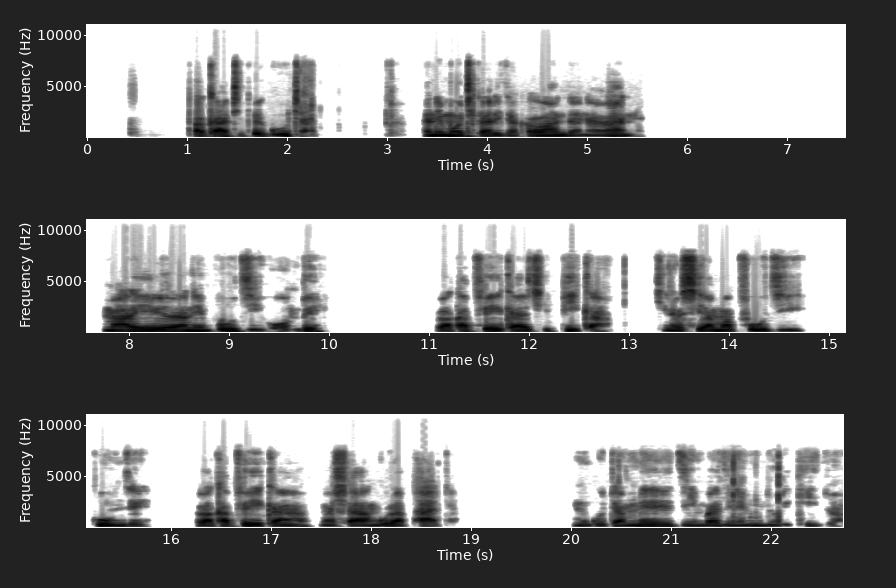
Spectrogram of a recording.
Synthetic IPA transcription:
pakatipe̞ɡʱutʰa | pane̞mo̞t̬o̥kaɾid͡zakʰawandanaʋaːn̤u | majeʋane̞bʱud͡ziɦo̞mbe̞ | ʋakap͡fe̞kat͡ʃipika | t͡ʃino̞sijamap͡fud͡zi | kunze̞ | ʋakap͡fe̞kamaʃaŋɡuɾapʰa̰tḁ | muɡʱutamune̞d͡zimbad͡zine̞munurikʰiːd͡zwa

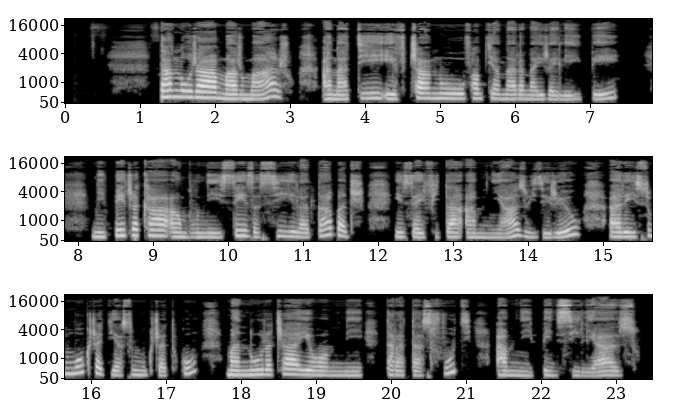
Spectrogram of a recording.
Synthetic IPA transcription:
t̪anuɾəmaɾumaɾu̥anat̪ievi̥ʈ͡ʂanufampianaɾanaiɾajleib̥e | mipeʈ͡ʂakʰəambunisezəsilat̪abaʈ͡ʂə̥izajv̥it̪aʔaminiazuiziɾewaɾisumuku̥ʈ͡ʂəd̪iəsumuku̥ʈ͡ʂad̪i̥kumanuɾaʈ͡ʂəewaminit̪aɾat̪asi̥fut͡si̥aminipenisiliazu̥

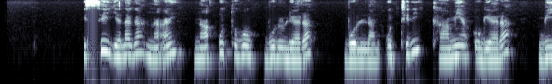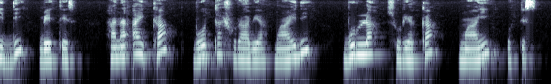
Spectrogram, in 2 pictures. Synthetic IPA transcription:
ʔɪsːɪjɛlɐɡɐnɐʔɐjnaːʔʊt̪ɔɦɔbʊlʊlɪjaɾɐ | bɔlːɐnʊt̪ːɪd̪ɪkʰaːmɪjɐʔɔɡɪjaːɾɐ | biːd̪ːɪbe̞ːt̪ːe̞ːs | hɐnɐʔɐjkːɐ | bo̞ːt̪ːɐʃʊɾaːbɪjɐmaːjɪd̪ɪ | bʊlːɐsʊɾɪjɐkːɐ | maːjɪʊt̪ːɪs

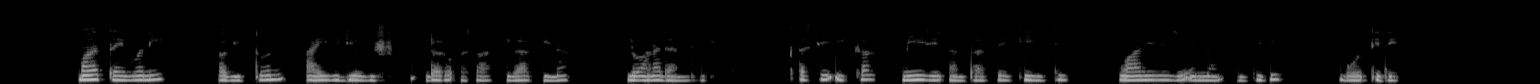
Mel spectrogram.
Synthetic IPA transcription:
maːt̪ːɐjwɔnɪ | bɐɡɪd̪̥ːɔn | ɐjwɪd̪ɪjɔɡɪʃːd̪ɐɾɔʔɐsaːɪɡaːkːeːnɐ | lɔʔɐnɐd̪ɐnd̪ɐjɪd̪ɛ̥ | kʼɐsːɪʔɪkːɐ | miːzɪk̪ʼɐnt̪ːaːpːɛkɪjɪd̪ːɪ | waːnɪd̪ɪzɔ̰ʔɪnːɐnɛɡːɪd̪ɪ | bo̞ːt̪ʼːɪd̪ɛ

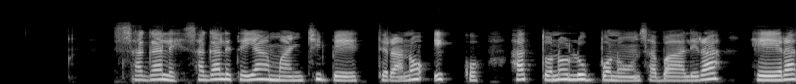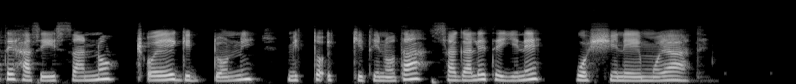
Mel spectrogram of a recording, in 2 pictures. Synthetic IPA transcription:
sɐɡɐlɛsɐɡɐlɛt̪ɛjaːmɐnt͡ʃːɪbe̞ːt̪ːɪɾɐnɔɪkːɔhɐt̪ːɔnɔlʊbːɔno̞ːnsɐbaːlɪɾɐ | he̞ːɾɐt̪ɛɦɐsiːsːɐnːɔt͡ʃʼɔjeːɡɪd̪ːɔnːmɪt̪ːɔʔɪkːɪt̪ɪnɔt̪ɐsɐɡɐlɛt̪ɛjɪnɛ | wɔʃːɪne̞ːmɔjaːt̪ɛ̥

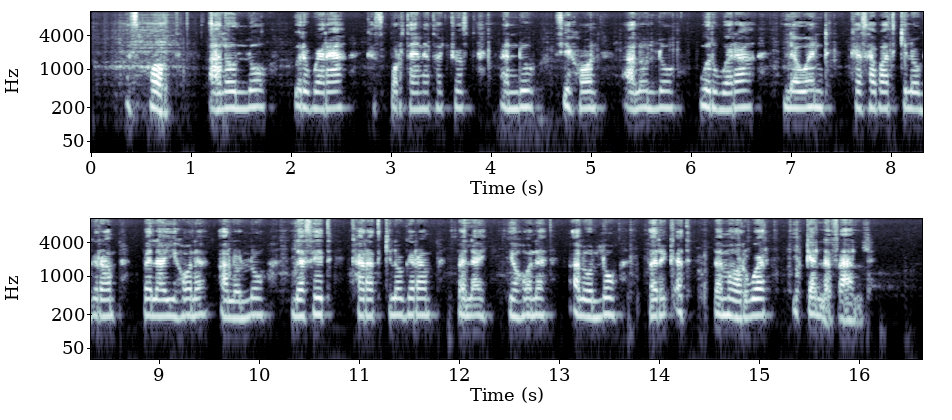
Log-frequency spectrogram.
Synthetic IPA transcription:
spʰo̞ɾt̪ | ʔalo̞lːo̞ | wɨɾwəɾakʰəspʰo̞ɾt̪ʰajnət̪ʰot͡ʃːwʊst̪ʼand̪usiho̞nalo̞lːo̞wɨɾwəɾa | ləwɔnd̪kʰəsəβat̪ːkʰilo̞ɡɾamb̥əlajːɛɦo̞nəalo̞lːo̞ləse̞t̪kʰəʔaɾat̪ːkʰilo̞ɡɾamb̥əlajːɛɦo̞nəalo̞lːo̞b̥əɾɨkʼət̪bəmawɾwəɾjɪɡːəlːət͡sʼal

